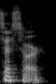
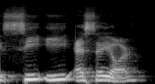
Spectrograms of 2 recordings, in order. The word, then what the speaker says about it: Cesar: So Cesar is spelled Caesar, but it's Cesar. Yeah, it's actually CESAR. That's Cesar.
